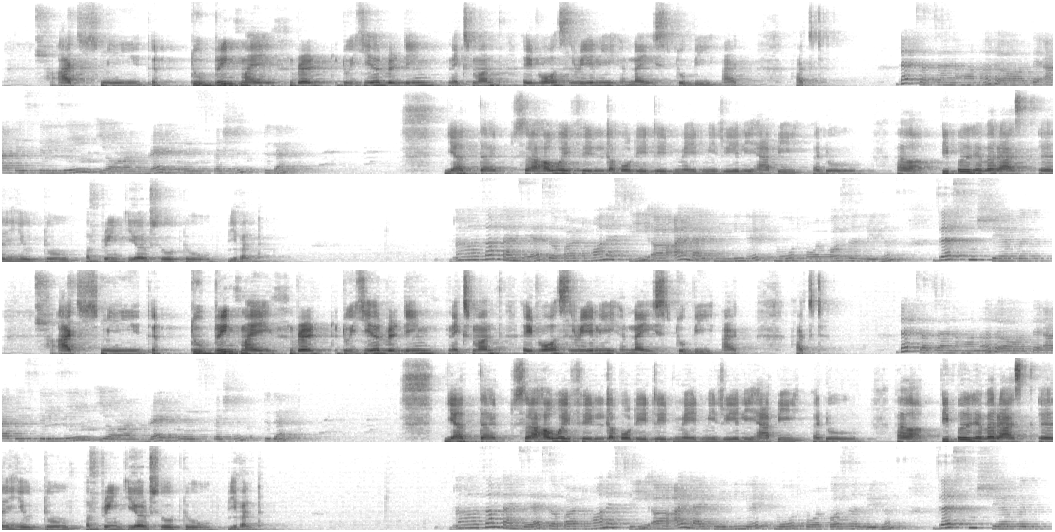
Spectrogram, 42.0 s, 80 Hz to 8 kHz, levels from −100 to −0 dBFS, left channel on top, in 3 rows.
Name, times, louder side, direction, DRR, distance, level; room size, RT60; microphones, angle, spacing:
voice 1, 0.4-2.1 2.5-9.8 10.2-11.0 19.4-25.5 25.9-31.4, right 4 dB, 50° right, 15 dB, 1.0 m, -35 dB
voice 2, 11.9-17.8 18.2-18.4 18.9-19.0 34.0-41.8, right 3 dB, 10° left, 0 dB, 3.1 m, -47 dB
29.5 x 17.0 x 8.5 m, 1.3 s
head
